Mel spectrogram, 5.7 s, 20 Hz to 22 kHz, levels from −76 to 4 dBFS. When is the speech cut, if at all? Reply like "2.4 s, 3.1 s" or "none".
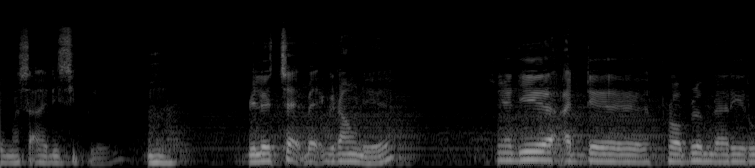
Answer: none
